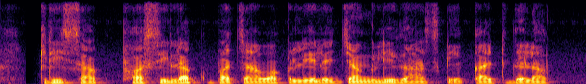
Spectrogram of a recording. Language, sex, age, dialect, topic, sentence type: Maithili, male, 18-24, Southern/Standard, agriculture, statement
